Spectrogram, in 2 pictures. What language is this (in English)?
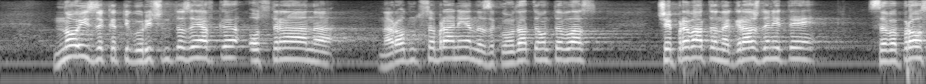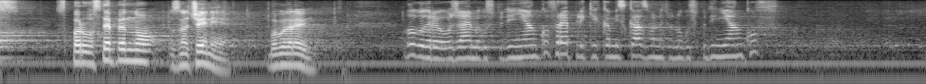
Bulgarian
